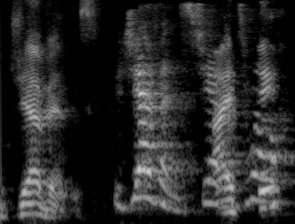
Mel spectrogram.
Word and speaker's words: Jeavons: that was pretty close it's actually Jevons that I think that Chevron's is actually the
